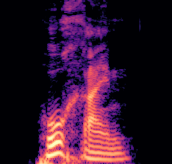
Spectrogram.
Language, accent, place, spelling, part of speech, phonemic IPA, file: German, Germany, Berlin, Hochrhein, proper noun, /ˈhoːxˌʁaɪ̯n/, De-Hochrhein.ogg
- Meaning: High Rhine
